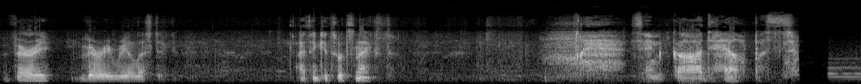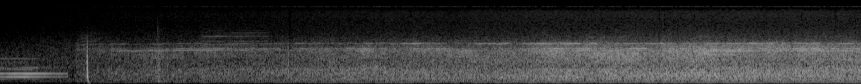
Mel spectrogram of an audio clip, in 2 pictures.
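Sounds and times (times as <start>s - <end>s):
speech: 0.0s - 1.8s, 3.0s - 4.0s, 6.4s - 8.0s
brief tonal note: 8.3s - 9.5s
jet airplane roaring with a high whine: 8.3s - 17.2s.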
